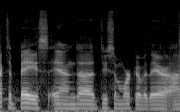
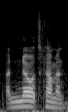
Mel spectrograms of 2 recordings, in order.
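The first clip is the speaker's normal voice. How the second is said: usual speaking voice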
